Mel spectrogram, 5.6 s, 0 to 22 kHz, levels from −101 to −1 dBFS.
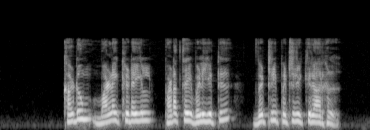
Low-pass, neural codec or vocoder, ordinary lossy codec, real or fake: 7.2 kHz; none; none; real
